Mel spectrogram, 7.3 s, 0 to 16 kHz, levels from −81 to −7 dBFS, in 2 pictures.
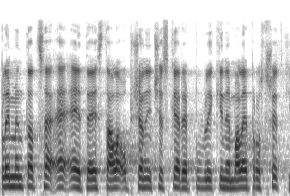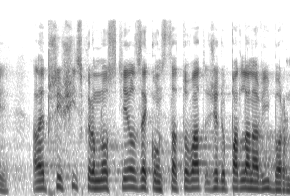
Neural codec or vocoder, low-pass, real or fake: none; 10.8 kHz; real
